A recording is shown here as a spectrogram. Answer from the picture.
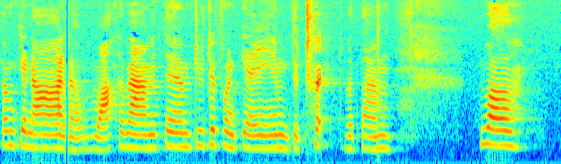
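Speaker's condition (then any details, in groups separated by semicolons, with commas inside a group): Deaf and hard of hearing; hearing aid, since childhood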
